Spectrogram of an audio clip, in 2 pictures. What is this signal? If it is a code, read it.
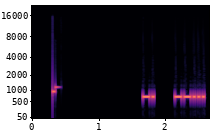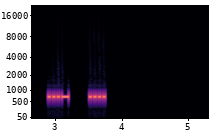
Morse code, heard as a keyed tone, about 36 wpm, spaced as for 20 wpm, 700 Hz. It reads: N7VH
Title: USA Call Signs - 4 Characters - 3x Character Spacing - 35wpm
